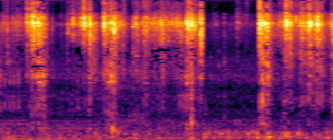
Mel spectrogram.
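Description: A knife slices through plastic wrap.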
